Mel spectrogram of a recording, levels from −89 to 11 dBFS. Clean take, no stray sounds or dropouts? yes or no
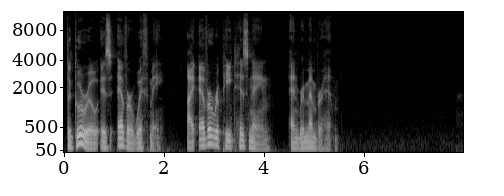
yes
